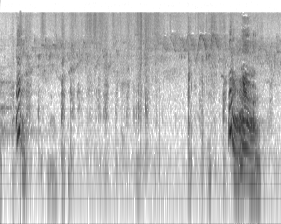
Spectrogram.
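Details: Vizsla dog "speaking" while playing with a firework shell and acting silly: a short rising yelp-like whine, then quiet rustling, then a longer wavering, falling moan-like vocalization; a person urges it on between sounds.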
